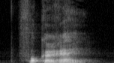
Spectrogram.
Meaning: a farm where animals are bred
- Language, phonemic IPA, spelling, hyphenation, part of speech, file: Dutch, /ˌfɔ.kəˈrɛi̯/, fokkerij, fok‧ke‧rij, noun, Nl-fokkerij.ogg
